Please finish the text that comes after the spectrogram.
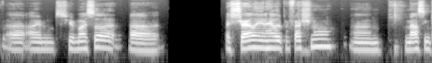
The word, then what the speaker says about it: Scoobmeister: It's Scoobmeister, right? Not Scoobmeister, Scoobmeister, yeah.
